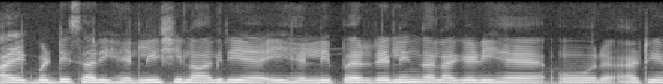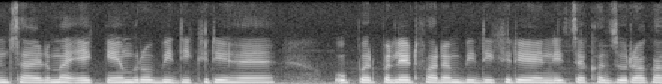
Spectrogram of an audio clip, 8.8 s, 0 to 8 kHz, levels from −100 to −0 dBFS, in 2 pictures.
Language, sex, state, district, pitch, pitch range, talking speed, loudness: Rajasthani, female, Rajasthan, Nagaur, 220 Hz, 215-225 Hz, 235 wpm, -14 LUFS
